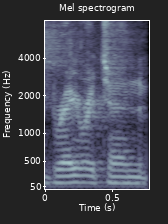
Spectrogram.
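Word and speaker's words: Brereton: up for my Dan Bray written uh books and yes his last name is Bray written b-r-e-r-e-t-o-n so I'm saying it right even though it sounds weird Legion 26.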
